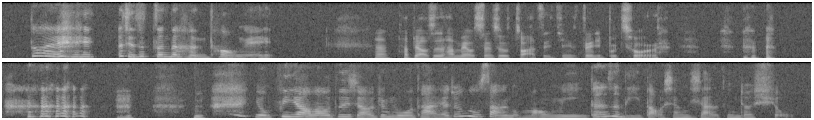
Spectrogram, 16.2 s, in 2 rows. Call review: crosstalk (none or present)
none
